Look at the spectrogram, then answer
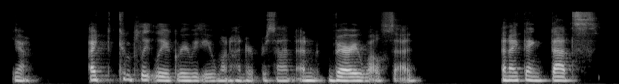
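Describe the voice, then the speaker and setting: A somewhat breathy woman with a fairly low pitch and a dark, mellow tone, speaking at a moderate pace in a monotone, flat manner over a quiet background. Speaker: podcast host. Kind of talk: interview.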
